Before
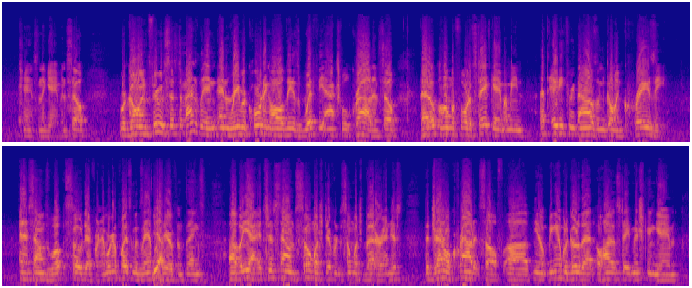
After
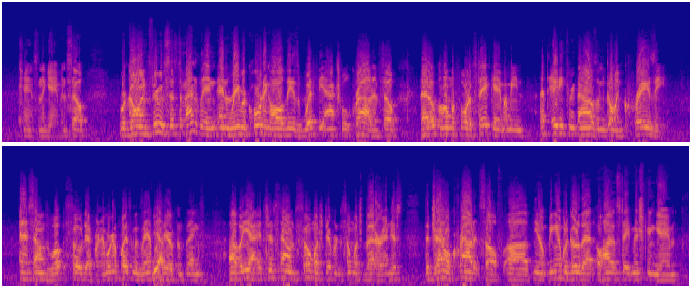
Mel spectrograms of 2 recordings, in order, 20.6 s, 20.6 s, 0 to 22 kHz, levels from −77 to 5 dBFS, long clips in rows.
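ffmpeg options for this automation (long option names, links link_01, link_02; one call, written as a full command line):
ffmpeg -i in.wav -af "asetnsamples=nb_out_samples=441:pad=0,asendcmd='4.44 lowpass f 3600;8.2 lowpass f 6100;10.86 lowpass f 2900;15.65 lowpass f 6900;19.2 lowpass f 12000',lowpass=7700" out.wav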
